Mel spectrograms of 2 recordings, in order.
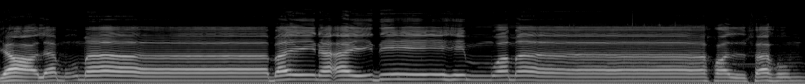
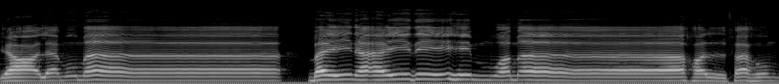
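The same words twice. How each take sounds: The two takes are said the same way.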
